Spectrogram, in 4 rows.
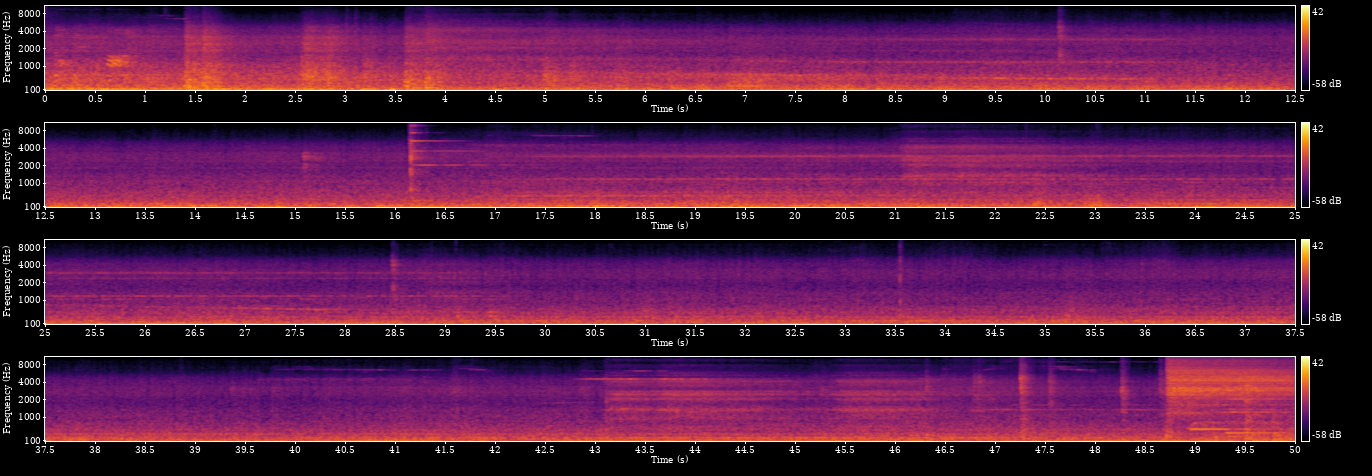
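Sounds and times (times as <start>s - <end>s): electric train rumbling: 0.0s - 50.0s
loud hiss of air: 48.7s - 50.0s.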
